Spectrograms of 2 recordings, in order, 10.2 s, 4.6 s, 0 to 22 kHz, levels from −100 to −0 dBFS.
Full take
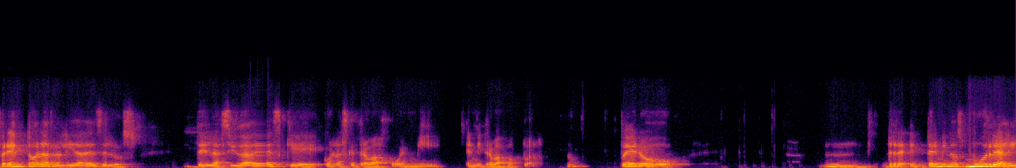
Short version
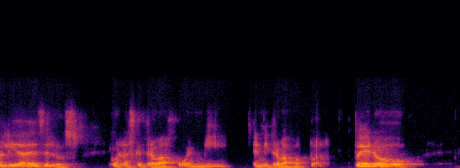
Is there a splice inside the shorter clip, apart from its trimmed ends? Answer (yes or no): yes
